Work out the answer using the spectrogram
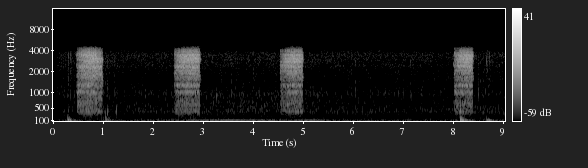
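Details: Barn owl mother with four chicks at a nest in France, 30 August 2021: four short harsh hissing bursts, well spaced over nine seconds, with low thumps between them.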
